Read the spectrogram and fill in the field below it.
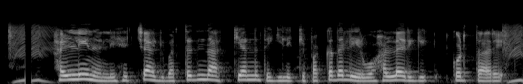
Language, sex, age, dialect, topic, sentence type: Kannada, male, 31-35, Coastal/Dakshin, agriculture, statement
